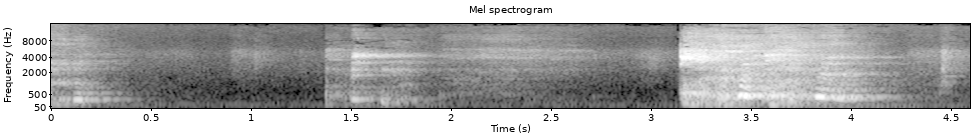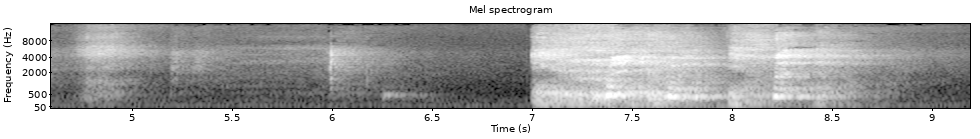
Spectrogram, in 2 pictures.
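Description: Harsh, deep coughing in repeated clustered bursts with little pause for breath, typical of bronchitis.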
